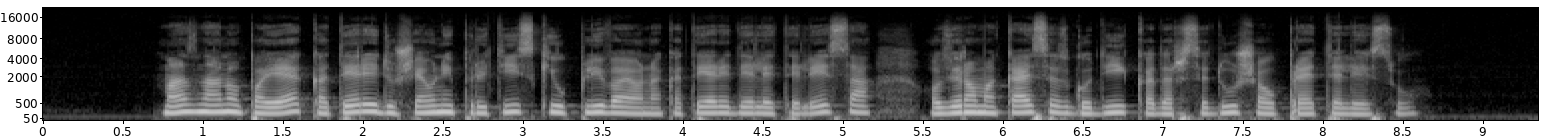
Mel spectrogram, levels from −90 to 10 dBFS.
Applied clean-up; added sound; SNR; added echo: none; none; none; none.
